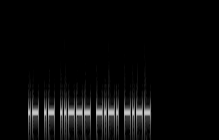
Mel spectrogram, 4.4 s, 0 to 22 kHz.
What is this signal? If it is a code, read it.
Morse code, heard as a keyed tone, about 36 wpm, 700 Hz. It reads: AA2CY
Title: Speed Racing - USA 2x2 Call Signs 30wpm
